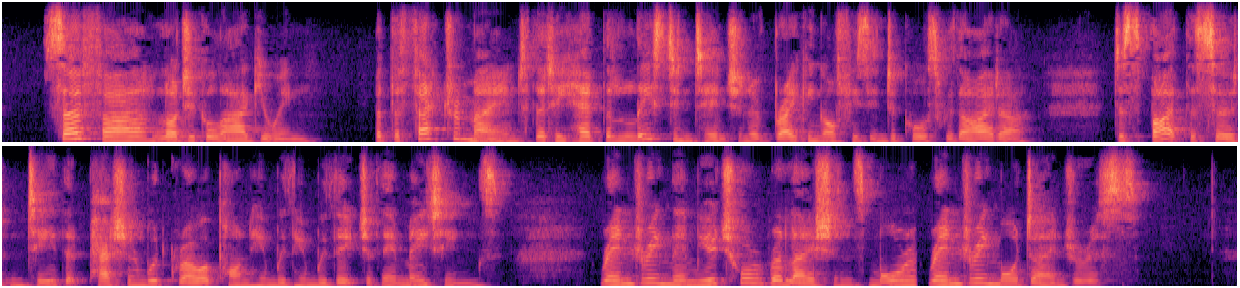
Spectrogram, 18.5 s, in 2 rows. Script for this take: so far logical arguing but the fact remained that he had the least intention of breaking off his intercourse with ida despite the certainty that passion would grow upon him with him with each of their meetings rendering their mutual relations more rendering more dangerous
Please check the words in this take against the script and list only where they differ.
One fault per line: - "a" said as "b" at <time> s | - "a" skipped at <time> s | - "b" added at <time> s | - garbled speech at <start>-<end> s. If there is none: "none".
none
